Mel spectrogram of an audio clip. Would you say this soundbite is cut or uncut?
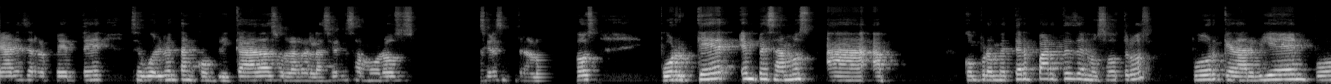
uncut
